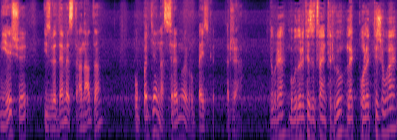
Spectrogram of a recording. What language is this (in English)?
Bulgarian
